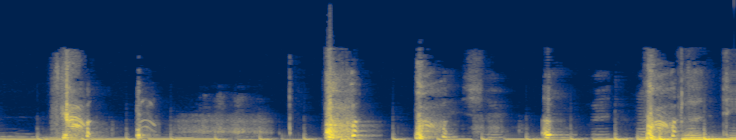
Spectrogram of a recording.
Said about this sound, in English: Sorry, I'm gonna cough now.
